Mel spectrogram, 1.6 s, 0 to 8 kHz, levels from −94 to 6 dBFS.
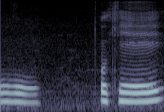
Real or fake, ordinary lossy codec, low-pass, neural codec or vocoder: real; none; none; none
